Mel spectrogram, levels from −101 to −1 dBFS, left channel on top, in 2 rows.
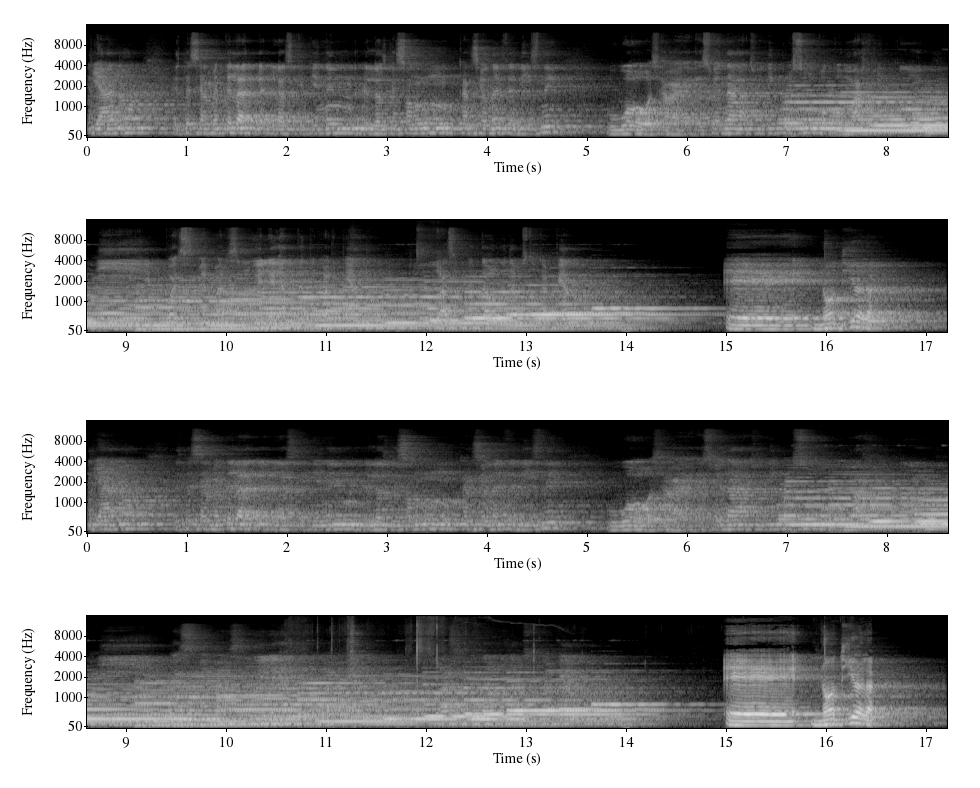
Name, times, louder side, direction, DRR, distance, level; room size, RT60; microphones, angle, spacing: voice 1, 0.0-11.5 11.9-13.6, left 1 dB, 55° left, 0.9 m, -38 dB
sound 1, 6.9-14.0, right 1 dB, 55° right, 1.0 m, -28 dB
voice 2, 15.0-16.5, right 7 dB, 80° right, 0.3 m, -24 dB
11.0 x 4.0 x 3.2 m
head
